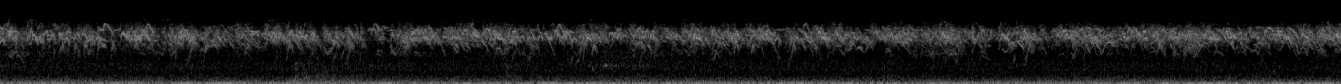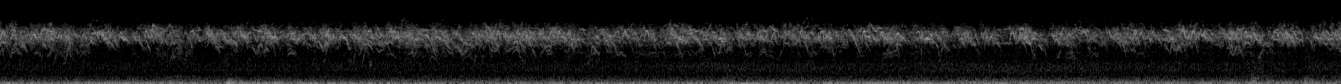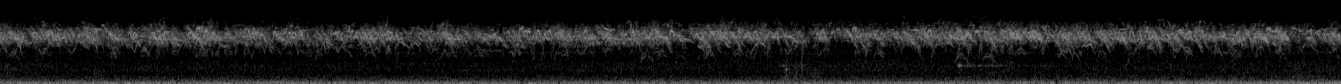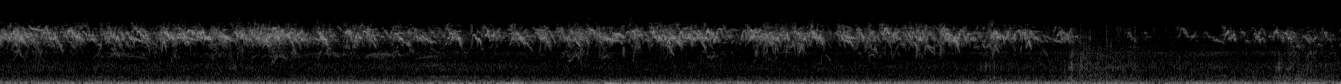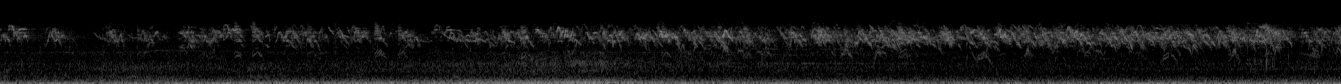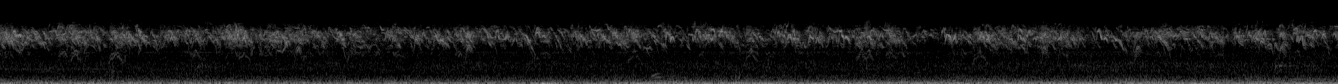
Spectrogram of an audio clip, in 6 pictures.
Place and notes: Berlin, Schinkestr., Spielplatz - playground ambience /w sparrows
many sparrows (Hausspatzen) in a bush at playground Schinkestrasse
(Sony PCM D50, AOM5024)
28 December 2020, 11:10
